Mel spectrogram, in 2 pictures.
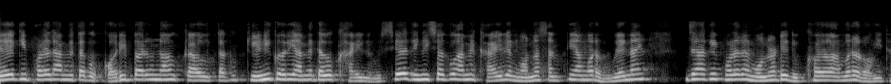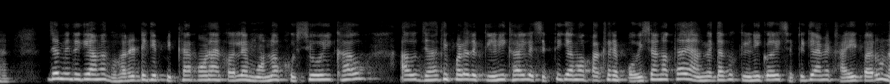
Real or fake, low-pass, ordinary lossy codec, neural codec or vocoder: fake; none; none; codec, 16 kHz, 2 kbps, FreqCodec, smaller model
